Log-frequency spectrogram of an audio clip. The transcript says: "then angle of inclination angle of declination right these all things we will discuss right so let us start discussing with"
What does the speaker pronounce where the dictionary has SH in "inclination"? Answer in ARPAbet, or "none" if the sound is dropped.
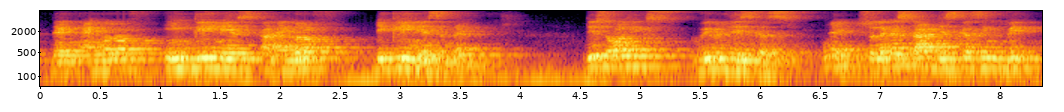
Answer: S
